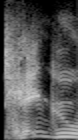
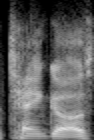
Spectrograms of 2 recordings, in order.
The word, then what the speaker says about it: Tengu: very large number of Tengu warriors or tangas depending on whether you subscribe to the movie or show pronunciation and then we also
